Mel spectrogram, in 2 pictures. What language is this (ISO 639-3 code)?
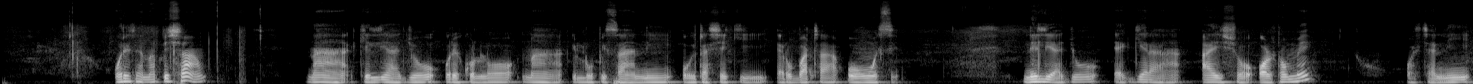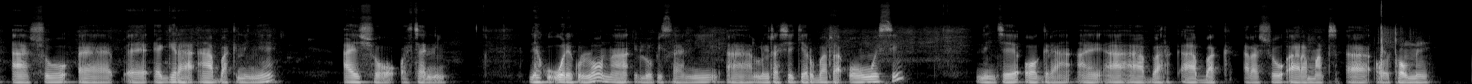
mas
